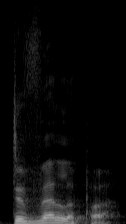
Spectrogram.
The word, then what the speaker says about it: developer: word vegetable next one developer the stress there is in the middle of the word can you hear that developer developer and finally comfortable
